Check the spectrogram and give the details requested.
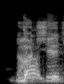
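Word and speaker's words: Dončić: How you guys say it? Doncic, you said it right. Yeah. Doncic, No, I mean, you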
